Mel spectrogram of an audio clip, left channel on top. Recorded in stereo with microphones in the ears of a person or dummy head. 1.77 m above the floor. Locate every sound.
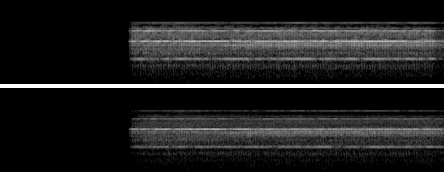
1.3 s a phone ringing: 50° left (ahead or behind), 2.5 m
